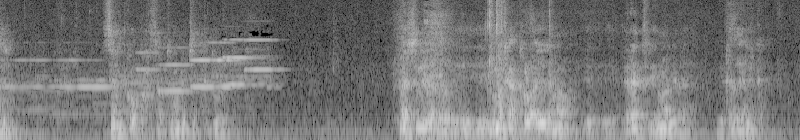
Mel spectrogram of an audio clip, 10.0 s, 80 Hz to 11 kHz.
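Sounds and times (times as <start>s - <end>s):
steady high tones: 0.0s - 3.9s
room hum: 0.0s - 10.0s.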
